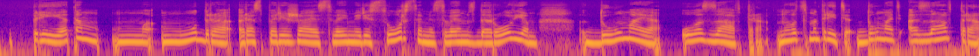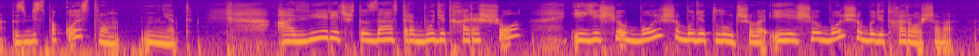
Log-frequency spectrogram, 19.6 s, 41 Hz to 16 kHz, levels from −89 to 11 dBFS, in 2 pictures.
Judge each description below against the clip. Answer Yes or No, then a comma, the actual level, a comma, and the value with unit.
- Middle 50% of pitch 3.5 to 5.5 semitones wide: Yes, average, 4.2 semitones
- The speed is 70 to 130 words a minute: Yes, average, 110 wpm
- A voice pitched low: No, high, 205 Hz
